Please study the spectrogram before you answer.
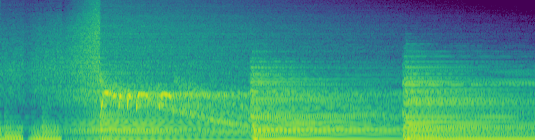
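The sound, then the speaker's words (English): A sampled call of a bird that landed on a quarantine hotel balcony glides downward over sustained synth chords in a music track, with new chord hits landing every couple of seconds and no voices. “I was in a quarantine hotel, and there was a bird which landed on my balcony, and I decided to sample it and build this whole song around it.”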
